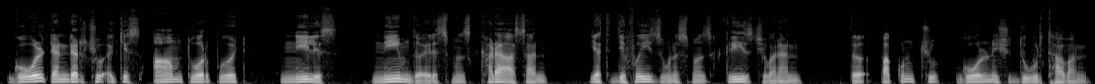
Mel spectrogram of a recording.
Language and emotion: Kashmiri, neutral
